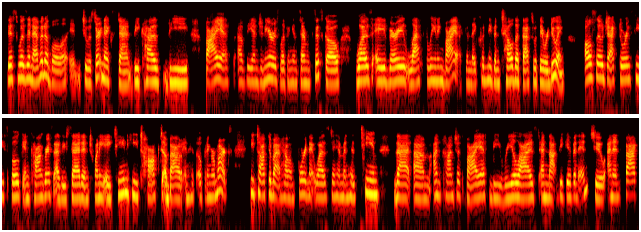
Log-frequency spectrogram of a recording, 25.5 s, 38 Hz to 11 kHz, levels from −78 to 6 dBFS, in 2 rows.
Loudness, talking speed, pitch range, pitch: -21 LUFS, 180 wpm, 190-225 Hz, 205 Hz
